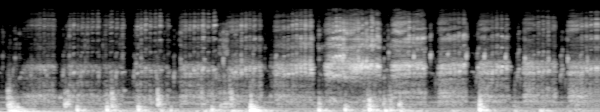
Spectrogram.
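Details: Wild barn owls at a monitored nest box as the male brings a mouse to the female. Harsh, hissing, breathy bursts repeat about twice a second, mixed with low thumps and knocks from movement in the box.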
